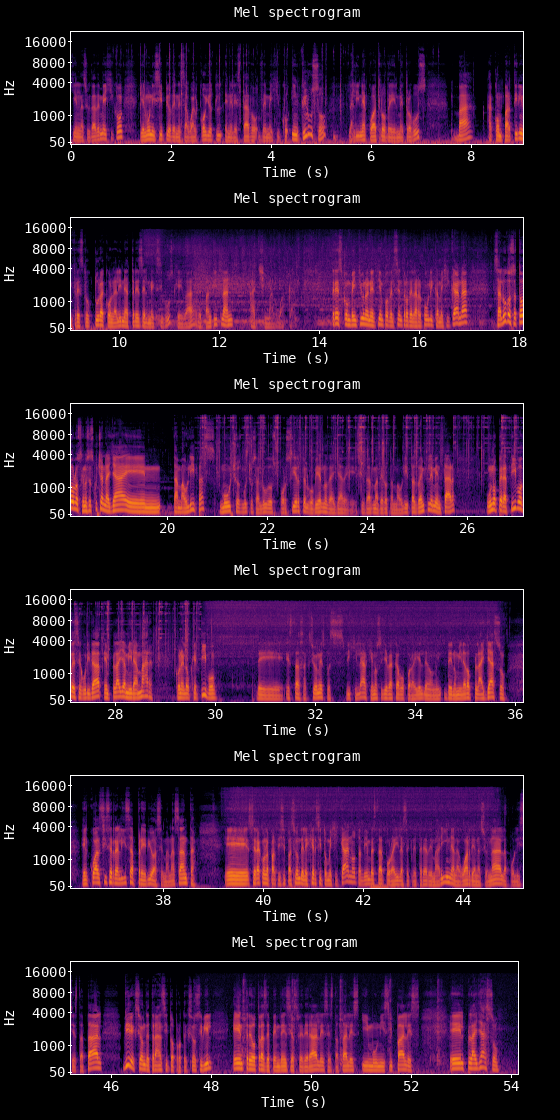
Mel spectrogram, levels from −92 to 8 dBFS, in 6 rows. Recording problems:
household noises; noticeable; throughout; 15 dB below the speech

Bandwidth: 15 kHz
